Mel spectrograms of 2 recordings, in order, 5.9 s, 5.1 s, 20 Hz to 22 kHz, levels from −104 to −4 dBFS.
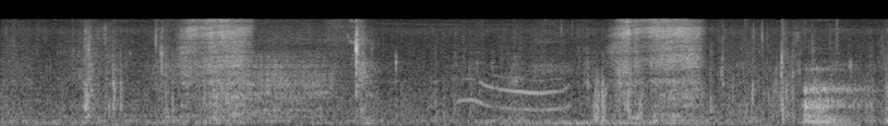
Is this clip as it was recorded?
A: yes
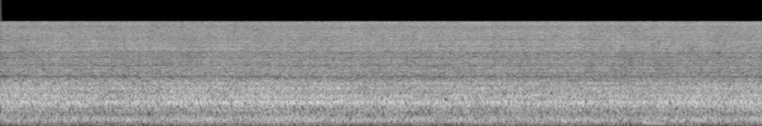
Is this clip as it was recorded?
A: no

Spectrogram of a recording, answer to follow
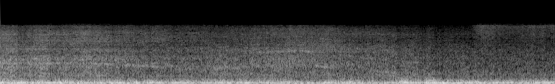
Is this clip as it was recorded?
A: no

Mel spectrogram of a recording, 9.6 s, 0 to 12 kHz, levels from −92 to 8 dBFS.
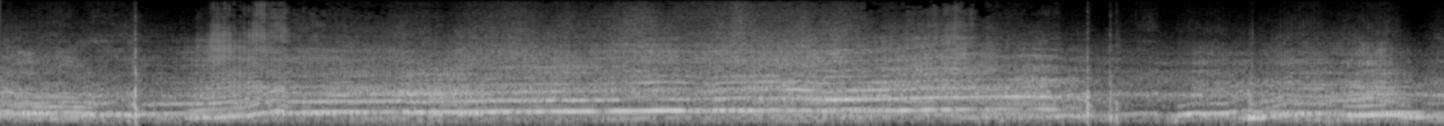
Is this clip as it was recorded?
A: yes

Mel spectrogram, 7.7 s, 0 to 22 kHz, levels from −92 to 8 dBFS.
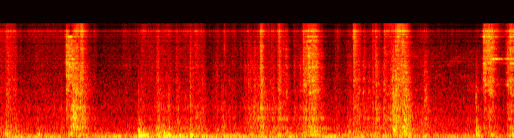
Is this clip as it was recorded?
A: no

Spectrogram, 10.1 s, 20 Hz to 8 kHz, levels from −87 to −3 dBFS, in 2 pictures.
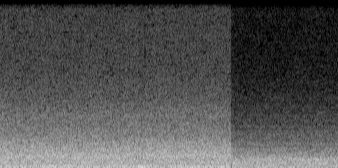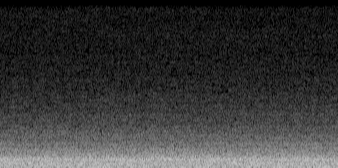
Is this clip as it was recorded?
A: yes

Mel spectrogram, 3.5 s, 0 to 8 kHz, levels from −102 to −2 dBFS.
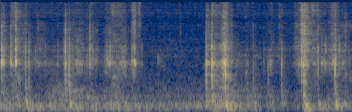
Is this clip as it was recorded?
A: no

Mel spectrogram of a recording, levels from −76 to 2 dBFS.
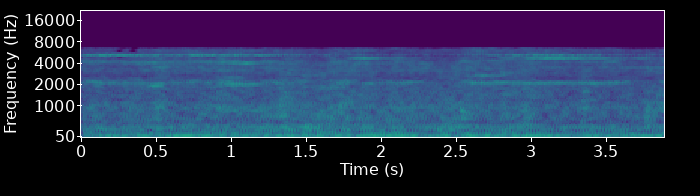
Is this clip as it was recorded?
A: no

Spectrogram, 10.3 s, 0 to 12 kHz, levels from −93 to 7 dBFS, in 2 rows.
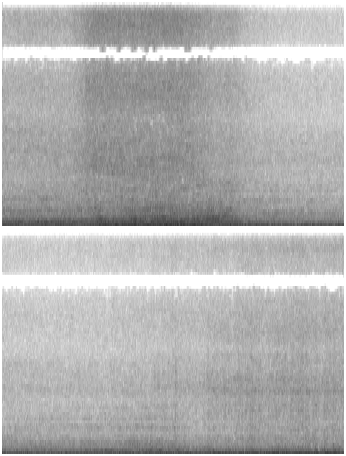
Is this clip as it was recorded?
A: yes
